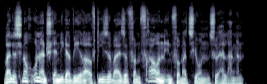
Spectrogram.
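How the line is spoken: Calm answer. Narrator (German): antwortete ruhig

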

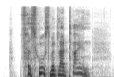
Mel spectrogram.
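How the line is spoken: Laughing. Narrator (German): meinte Sergio lachend

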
